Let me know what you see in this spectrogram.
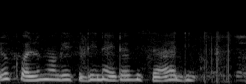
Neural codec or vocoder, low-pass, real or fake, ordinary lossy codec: vocoder, 24 kHz, 100 mel bands, Vocos; 5.4 kHz; fake; none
